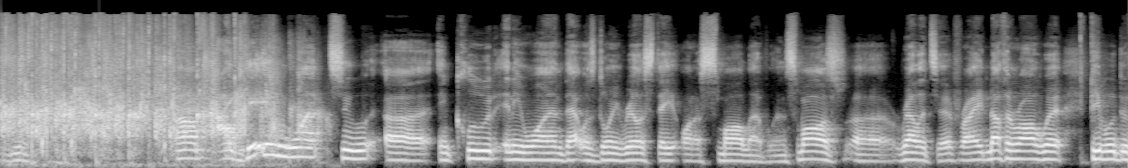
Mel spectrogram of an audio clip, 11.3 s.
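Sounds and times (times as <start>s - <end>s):
audience applause: 0.0s - 3.3s
speech: 1.8s - 11.2s.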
